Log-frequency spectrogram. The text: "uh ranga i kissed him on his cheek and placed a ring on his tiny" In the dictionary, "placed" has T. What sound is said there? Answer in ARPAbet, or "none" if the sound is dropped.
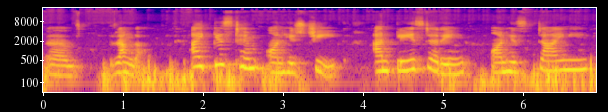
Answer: T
